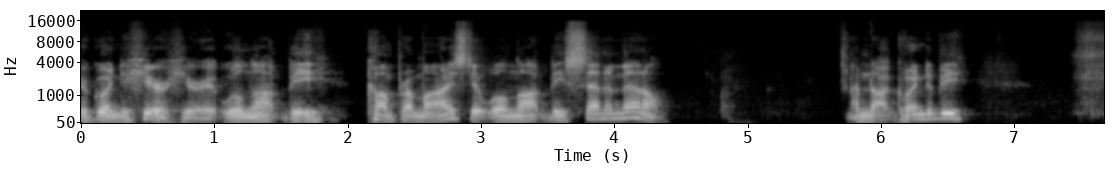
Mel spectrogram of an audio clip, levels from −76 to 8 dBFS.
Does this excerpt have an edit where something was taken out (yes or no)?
no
